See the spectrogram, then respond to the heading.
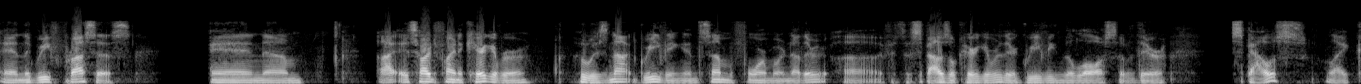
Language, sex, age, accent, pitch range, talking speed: English, male, 60-79, American, 95-120 Hz, 155 wpm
